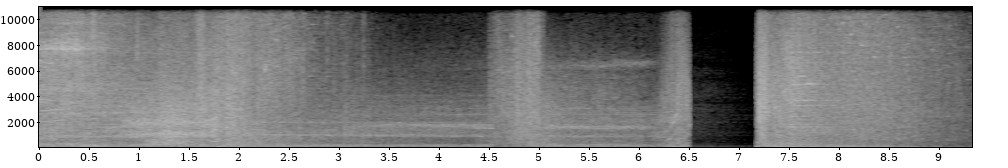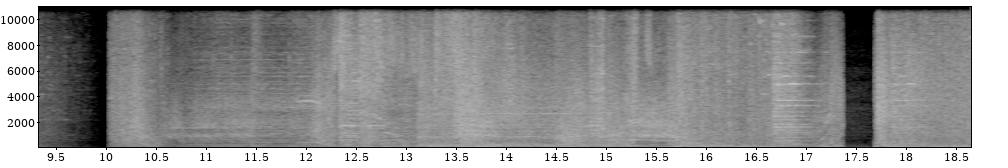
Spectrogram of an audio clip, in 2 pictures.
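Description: Car crash explosion in the Burnout Dominator racing video game: loud whooshes, smashes and booming blasts over a continuous game soundscape, broken by a few brief silent cuts.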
